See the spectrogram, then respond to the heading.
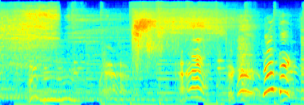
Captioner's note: שריקות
